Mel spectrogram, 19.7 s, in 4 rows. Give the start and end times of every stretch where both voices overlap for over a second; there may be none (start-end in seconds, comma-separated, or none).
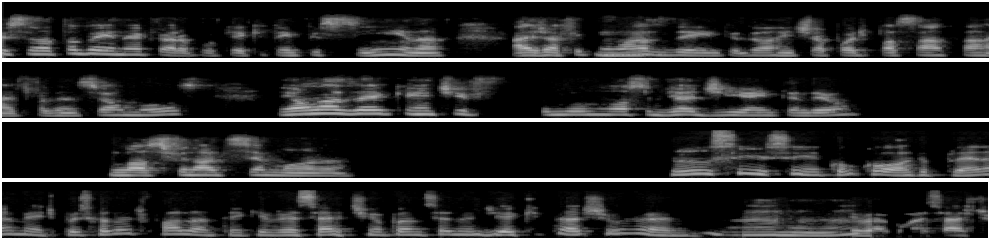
none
